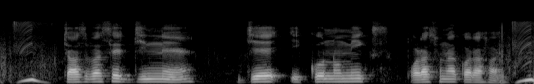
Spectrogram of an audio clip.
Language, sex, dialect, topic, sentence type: Bengali, male, Western, banking, statement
